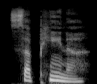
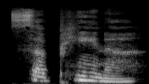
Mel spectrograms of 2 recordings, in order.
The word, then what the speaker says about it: subpoena: shown on the screen, subpoena. Both US and UK have the same pronunciation of this word. Stress P. Keep S soft and N light. Subpoena. Subpoena. Stress P. Keep S soft and N light.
